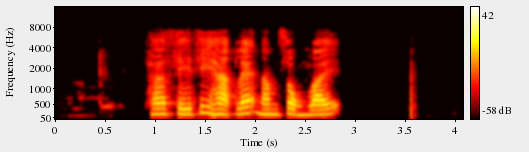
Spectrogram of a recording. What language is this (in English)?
Thai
